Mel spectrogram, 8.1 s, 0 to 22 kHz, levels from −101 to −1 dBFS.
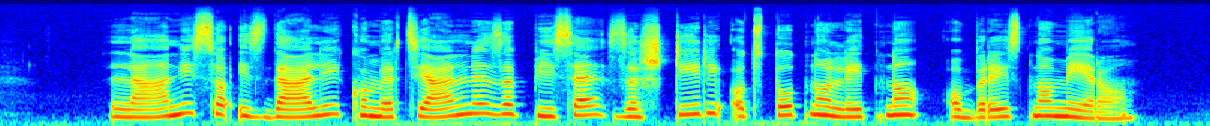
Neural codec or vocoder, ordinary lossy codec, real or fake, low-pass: none; none; real; 19.8 kHz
